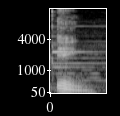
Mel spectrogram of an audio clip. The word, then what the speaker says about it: Ng: The bearded man continued, "My friend's name is Charlie Cheetah Ing. Cheetah pronounced cheetah, Ing pronounced ing."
